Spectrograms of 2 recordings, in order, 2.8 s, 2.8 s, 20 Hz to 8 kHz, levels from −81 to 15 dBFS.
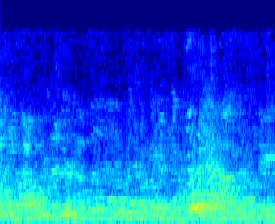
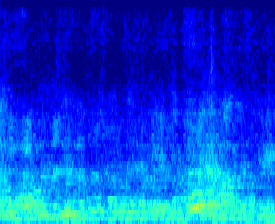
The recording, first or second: first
